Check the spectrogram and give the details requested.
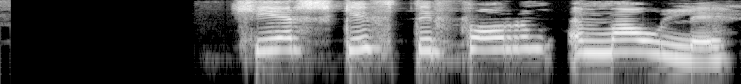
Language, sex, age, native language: Icelandic, male, 8, Icelandic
